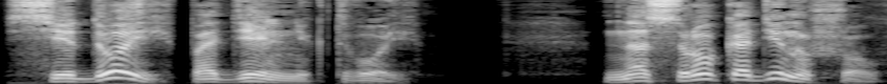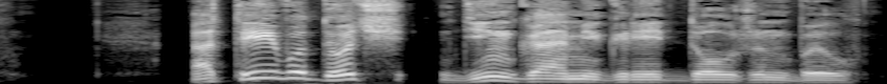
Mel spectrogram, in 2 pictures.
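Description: A man's voice: deep voice, wildly swooping pitch, slow, a little mellow, no room sound, full character voice. A sneering fake police captain , put on by a male reader, who swings between mockery and cold threats. His voice leaps up when he taunts and sits in a dry, close recording. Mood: threatening. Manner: mocking, sarcastic, threatening.

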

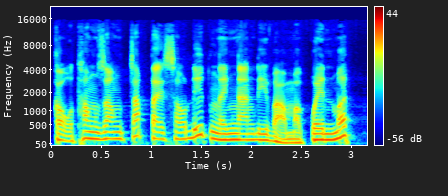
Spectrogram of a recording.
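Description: Male storyteller, wry and expressive; dry, close sound. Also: mid-range voice, moderate pace, no echo. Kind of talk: comic ghost-story narration.

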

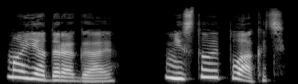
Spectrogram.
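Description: A composed noblewoman teacher who speaks calmly and slowly with a touch of dry irony, as voiced by a woman narrator. The sound is dry and close. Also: fairly high pitch, no room sound. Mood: soothing. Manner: composed, gently wry. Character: calm aristocratic female teacher, rector's wife.

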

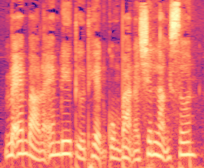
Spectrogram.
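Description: A woman reading the lines of a tender, teasing young man in a romance story, speaking with soft, affectionate reassurance. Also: fairly low pitch, animated, brisk, husky.

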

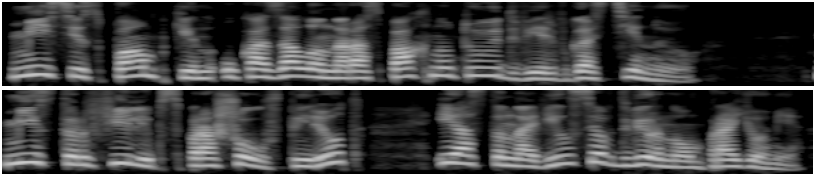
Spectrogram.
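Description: A woman narrates a novel as an audiobook reader, delivering scripted narration in an even, measured way. Her voice is medium-pitched, recorded in studio quality with no room sound.

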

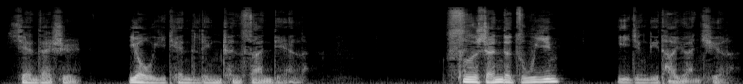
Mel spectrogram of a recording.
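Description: Deep husky male storyteller. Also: a little slow, long pauses, dark tone. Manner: dramatic, rising on tense moments. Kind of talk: long-form serial story reading.

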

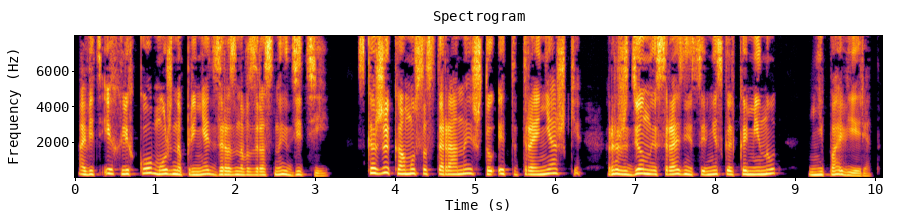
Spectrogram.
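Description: A woman narrating a first-person audiobook in a gentle, expressive storytelling manner. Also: mid-range voice, moderate pace, no room sound, studio quality.

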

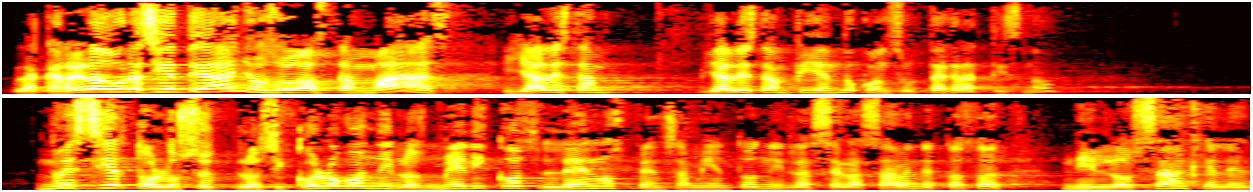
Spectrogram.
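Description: Male speaker, high, animated seminar voice, dull lo-fi sound, long hall reverb. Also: creaky. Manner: animated, jokey, acts out spouses' lines. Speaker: marriage counselor and speaker. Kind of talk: lively seminar talk with acted quotes.

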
